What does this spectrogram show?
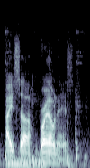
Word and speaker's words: Isa Briones: That's pronounced Dodge. Isa Briones.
